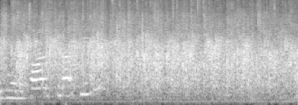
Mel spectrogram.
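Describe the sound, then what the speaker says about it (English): A large crowd at a hackathon awards ceremony applauds steadily, dense clapping filling the room with a few faint voices calling out underneath. "if everybody can give a applause to that team"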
